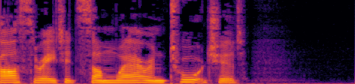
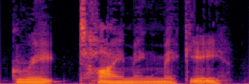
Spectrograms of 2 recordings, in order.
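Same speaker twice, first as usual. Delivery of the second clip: quiet; 4 semitones lower, 6 dB quieter, slower than usual. Acted. Boy has fallen asleep.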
